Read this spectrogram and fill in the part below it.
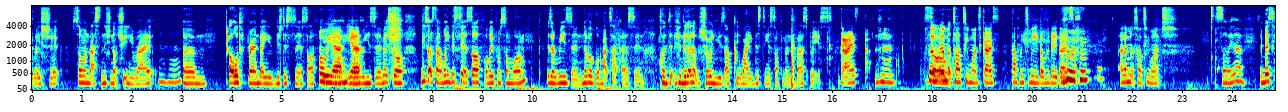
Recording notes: Please listen with earphone sorry for how low the audio is we are getting it sorted.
